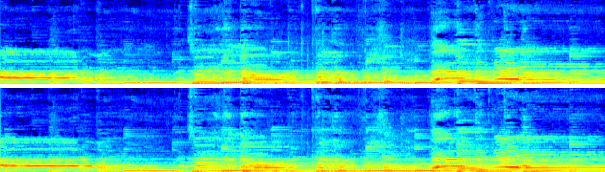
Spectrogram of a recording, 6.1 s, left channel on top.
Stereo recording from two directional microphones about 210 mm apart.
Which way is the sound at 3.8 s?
30° right (ahead or behind).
